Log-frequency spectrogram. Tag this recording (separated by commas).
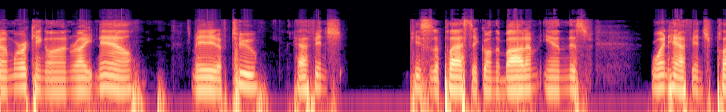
Speech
